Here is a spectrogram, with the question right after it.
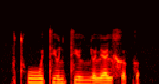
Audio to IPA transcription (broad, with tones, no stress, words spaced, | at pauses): tʰuː˦tʲɔ˦ʎ tʲɔ˦lʲʎʌ˨lʲɑ˦lʲ xə˨k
